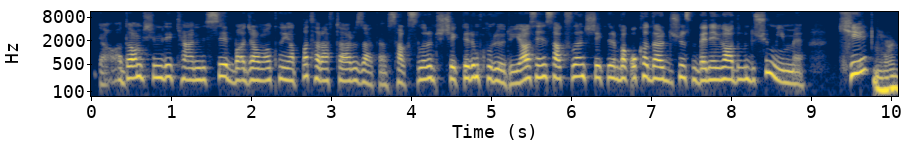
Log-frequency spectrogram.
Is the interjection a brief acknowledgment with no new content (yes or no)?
yes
